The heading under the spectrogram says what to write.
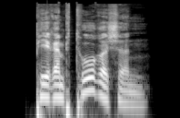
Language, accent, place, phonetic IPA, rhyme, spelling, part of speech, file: German, Germany, Berlin, [peʁɛmpˈtoːʁɪʃn̩], -oːʁɪʃn̩, peremptorischen, adjective, De-peremptorischen.ogg
- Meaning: inflection of peremptorisch: 1. strong genitive masculine/neuter singular 2. weak/mixed genitive/dative all-gender singular 3. strong/weak/mixed accusative masculine singular 4. strong dative plural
